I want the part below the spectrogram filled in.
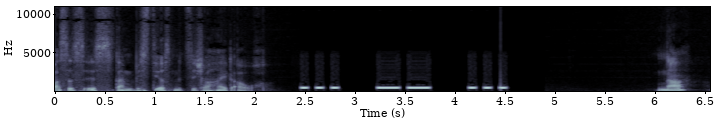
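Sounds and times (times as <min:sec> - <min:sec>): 
speech: 0:00.0 - 0:02.2, 0:06.0 - 0:06.4
Nokia text message tone of Morse code beeps: 0:02.5 - 0:04.6.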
